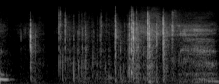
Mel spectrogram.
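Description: Page of a glossy paper catalogue being turned by hand: crinkling, rustling paper with quick crackles, starting about half a second in and running on for over a second.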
